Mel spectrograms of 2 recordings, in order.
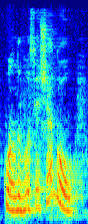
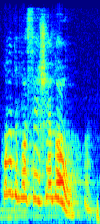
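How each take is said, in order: First: It is said with statement intonation. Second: It is said with question intonation. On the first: It refers to the moment someone arrived. "Sem um ponto de interrogação, eu não sei que é uma pergunta" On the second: Someone is asking when the other person arrived. "Ele está perguntando"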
